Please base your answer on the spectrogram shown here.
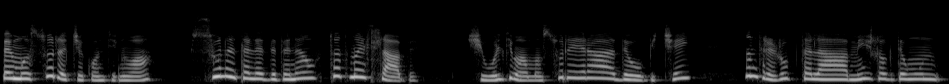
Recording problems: muffled; slightly; fading above 3.5 kHz

